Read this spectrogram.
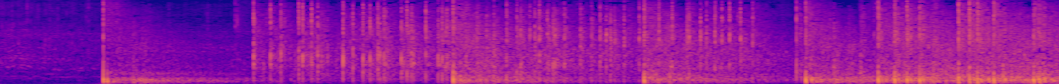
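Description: Firecrackers explode in a rapid, loud string of bangs.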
